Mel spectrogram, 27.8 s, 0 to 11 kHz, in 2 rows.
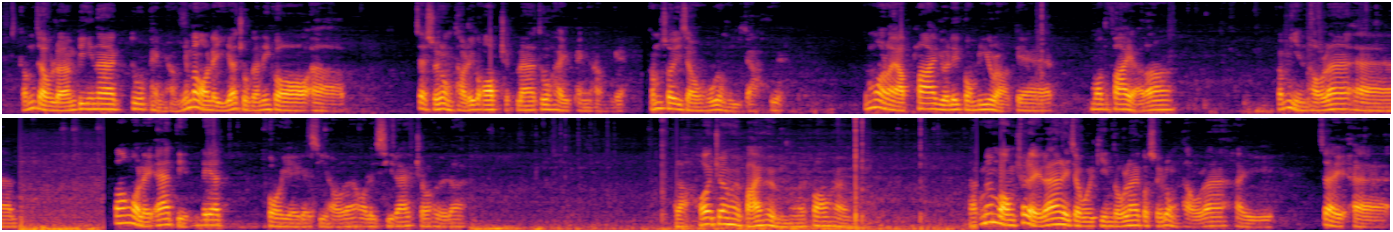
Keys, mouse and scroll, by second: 0.2-0.5 scroll up 2, 0.5 KP_3, 8.9-10.3 drag, 10.3 Tab, 11.1-12.0 middle drag, 12.0 KP_1, 12.4 KP_3, 13.0 Tab, 14.5 click, 15.4 click, 15.9 Tab, 16.5 click, 16.9 b, 18.0 KP_3, 18.7 click, 18.9-19.3 middle drag, 19.3 ctrl+KP_3, 19.6 ctrl+KP_1, 19.9 r, 20.5 Tab, 20.5-22.4 middle drag, 22.4 Tab, 22.7 scroll down 2, 22.8 middle click, 23.1 Tab, 23.2 click, 23.3 scroll up 1, 23.5-24.6 middle drag, 24.6 KP_1, 25.1-27.7 middle drag.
